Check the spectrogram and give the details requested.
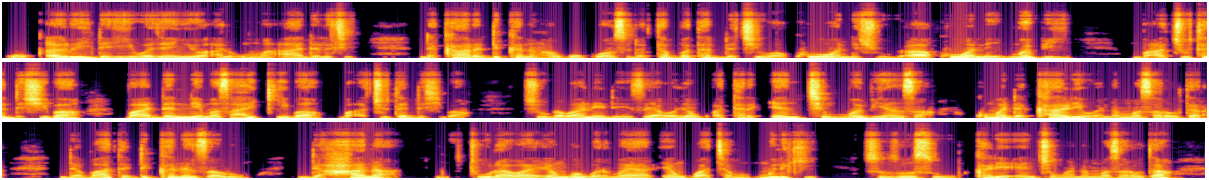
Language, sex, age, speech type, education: Hausa, male, 30-45, spontaneous, tertiary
